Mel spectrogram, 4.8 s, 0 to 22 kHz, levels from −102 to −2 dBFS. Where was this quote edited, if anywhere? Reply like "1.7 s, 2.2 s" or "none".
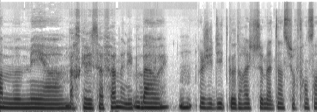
2.9 s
